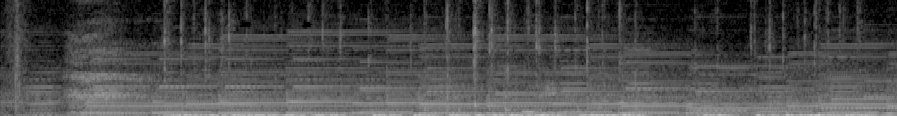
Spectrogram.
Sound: Types in Discord

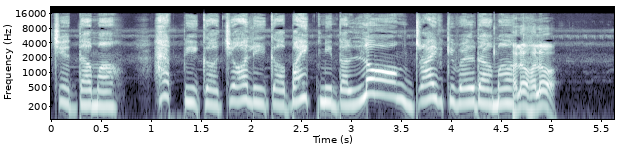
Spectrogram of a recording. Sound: snaps finger

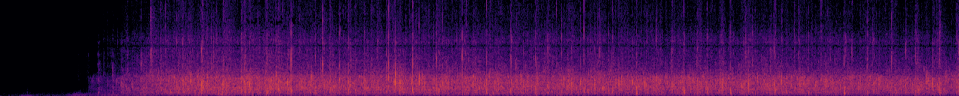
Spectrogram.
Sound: applause

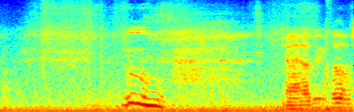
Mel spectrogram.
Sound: shivering

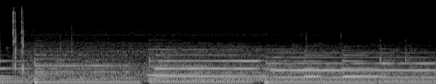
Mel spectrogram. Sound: mouse click

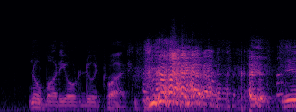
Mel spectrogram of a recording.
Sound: group laughs

